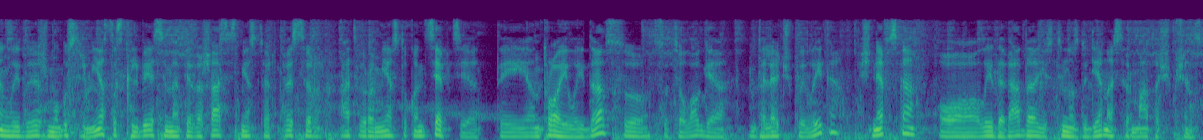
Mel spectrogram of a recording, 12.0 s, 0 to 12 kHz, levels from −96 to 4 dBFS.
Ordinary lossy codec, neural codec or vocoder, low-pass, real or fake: MP3, 64 kbps; codec, 16 kHz, 16 kbps, FunCodec, trained on Chinese and English, 50 frames a second; 7.2 kHz; fake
